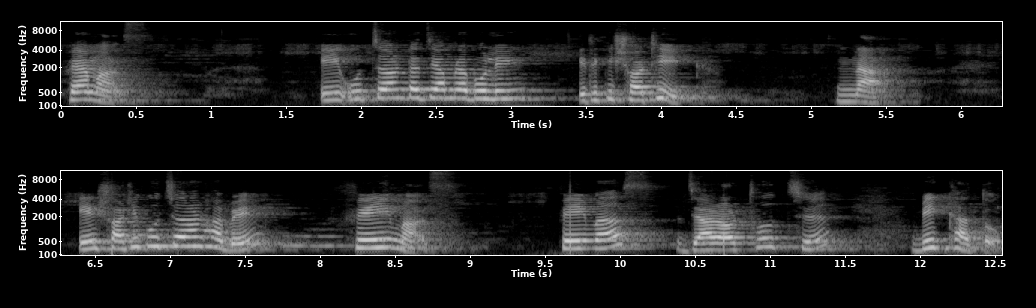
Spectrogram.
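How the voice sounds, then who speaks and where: A woman narrating a scripted pronunciation lesson, saying words slowly and deliberately. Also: high voice. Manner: slow, deliberate repetition of words. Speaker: English pronunciation teacher. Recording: dull lo-fi sound.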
